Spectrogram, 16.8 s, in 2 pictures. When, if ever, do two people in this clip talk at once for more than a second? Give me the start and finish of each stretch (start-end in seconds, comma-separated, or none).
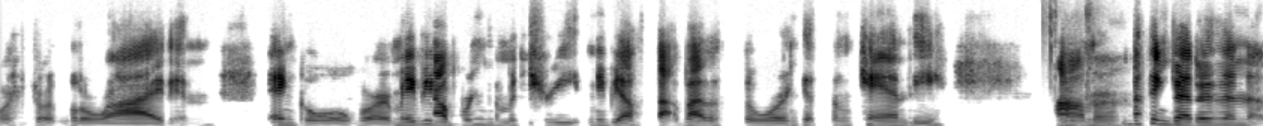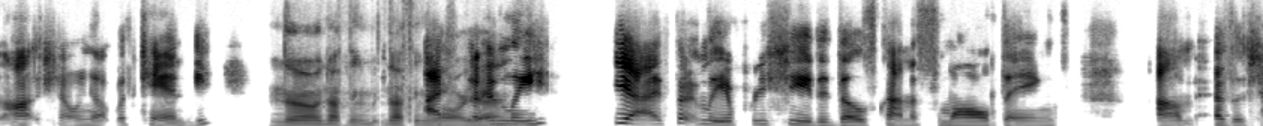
none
